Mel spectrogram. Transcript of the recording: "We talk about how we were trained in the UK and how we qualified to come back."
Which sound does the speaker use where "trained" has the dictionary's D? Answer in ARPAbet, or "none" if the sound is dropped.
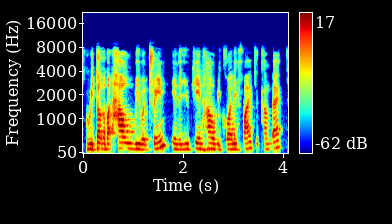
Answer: none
